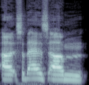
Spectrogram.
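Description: Bright-voiced, chatty male podcast host. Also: high-pitched, steady tone, drawn-out words, clean tone. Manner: laughs often, swears, chatty and wry. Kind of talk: casual history podcast chat.

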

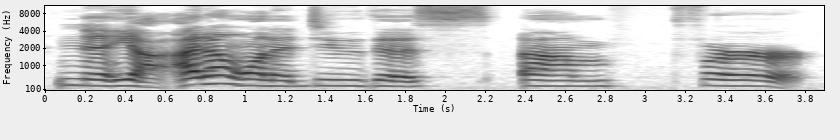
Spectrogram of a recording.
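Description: A woman's voice: on the high side, steady tone, slow pace, sharp tone, clean tone. A woman in her twenties telling a story in casual chat, acting out the people she quotes and swearing freely. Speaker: guest dancer telling a story.

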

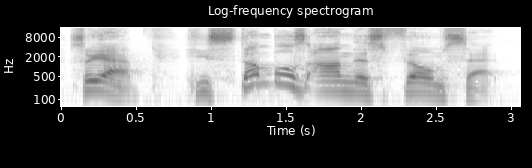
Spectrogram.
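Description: A young adult man hosting a podcast, retelling a film scene in a casual, animated way with laughs and swearing. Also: on the high side, slow, vocal fry. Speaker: podcast host. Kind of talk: casual chat.

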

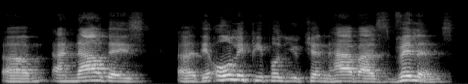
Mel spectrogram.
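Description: At a book talk, an author with an Iranian accent answers audience questions emphatically, with frequent fillers and restarts. His voice sits on the high side and is unhurried, in an echoey room.

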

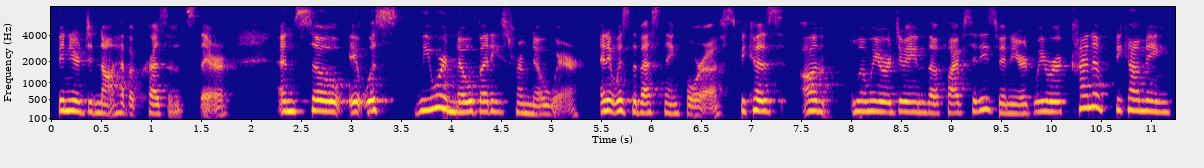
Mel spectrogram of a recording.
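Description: A woman's voice: medium pitch, normal speed. A woman, a pastor, speaking reflectively with frequent hesitations in a podcast interview.

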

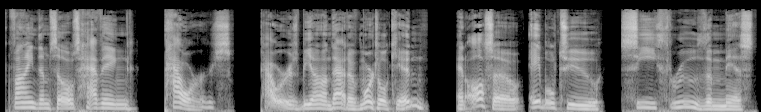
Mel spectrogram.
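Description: This man, host and game master of a tabletop game podcast, tells the story in a dramatic way, pausing deliberately. He has a gravelly voice on the high side.

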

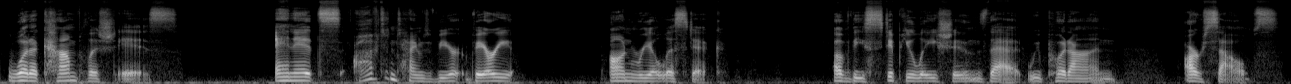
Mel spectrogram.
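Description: Low-voiced woman reflecting slowly in a closet. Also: dry recording. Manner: gentle coaching with direct questions and pauses for deep breaths. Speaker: host of a personal solo recording for women and mothers. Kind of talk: casual reflective monologue, motivational. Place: small clothes closet at home, indoors.

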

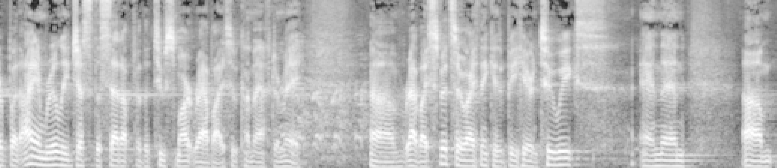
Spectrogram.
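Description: An older man, a rabbi, giving an informal, halting, self-deprecating lecture, his voice slightly muffled by a face mask. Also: low voice, a little mellow. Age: older, a grandfather. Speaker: rabbi, guest teacher.

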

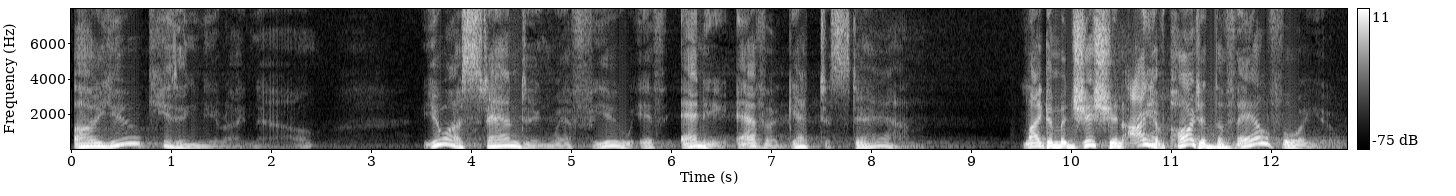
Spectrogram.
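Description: Maki, a smug theatrical villain. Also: male voice, a little high, wildly swooping pitch, takes it slowly, darkish tone, breathy edge, big-room sound, heavily acted. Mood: mocking. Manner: grandiose, taunting. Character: smug scheming male puppet-master, theatrical and mocking. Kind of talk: video game voice acting.

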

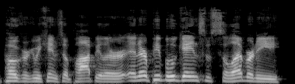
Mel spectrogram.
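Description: Bright-voiced man chatting on a podcast. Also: a little high, rapid-fire, no room sound, clean studio sound. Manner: chatty, laughs often, rambling restarts. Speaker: podcast co-host. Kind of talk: casual movie review chat.

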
